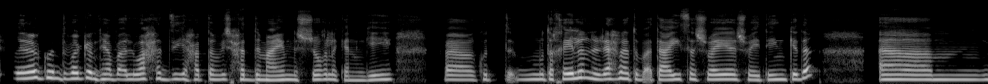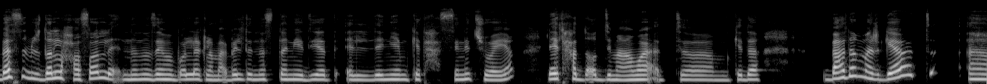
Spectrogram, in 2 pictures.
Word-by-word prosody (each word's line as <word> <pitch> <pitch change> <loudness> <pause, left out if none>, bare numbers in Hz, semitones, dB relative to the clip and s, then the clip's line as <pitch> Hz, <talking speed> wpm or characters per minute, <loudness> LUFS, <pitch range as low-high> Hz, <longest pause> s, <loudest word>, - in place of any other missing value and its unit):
لأن 265 +1 +3
أنا 300 -1 +4
كنت 285 -4 0
فاكرة 270 +2 +3
إني 240 -3 0
هابقى 230 -1 -2
لوحدي، 240 0 -2
حتّى 225 +1 -5
ما 220 - -3
فيش 230 - -5
حد 225 -1 -2
معايا 210 0 +1
من 220 -1 0
الشغل 225 +3 -2
كان 195 -2 -6
جِه، 220 +4 -1 0.5
فكنت 210 0 -5
متخيلة 235 +5 +2
إن 295 - -1
الرحلة 245 +3 +2
هتبقى 240 -4 -3
تعيسة 225 +2 0
شوية، 230 +2 +2
شويتين 220 +1 -2
كده. 240 - +1 0.6
آمم، 220 -1 0
بس 325 +6 +4
مش 280 -5 0
ده 260 - +4
اللي 300 +3 +5
حصل، 275 +5 +1
لإن 225 -2 -1
أنا 230 +1 +1
زي 235 +1 +3
ما 230 - +3
باقول 225 +2 0
لك 235 -2 0
لمّا 205 -1 -1
قابلت 230 +3 -2
الناس 225 -1 -1
التانية 230 -1 0
ديّة، 220 0 -1 0.2
الدنيا 215 +2 +1
يمكن 225 +1 -1
اتحسنّت 225 +1 -5
شوية، 215 +6 -1 0.3
لقيت 255 +1 +5
حد 225 -4 -1
أقضّي 220 -1 -1
معاه 210 0 +2
وقت 225 -1 +2 0.7
كده 225 0 0 0.6
بعد 270 +10 +4
أمّا 360 -8 +3
رجعت 320 - +3 0.4
آآ - - +3
230 Hz, 170 wpm, -23 LUFS, 220-245 Hz, 0.7 s, اللي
